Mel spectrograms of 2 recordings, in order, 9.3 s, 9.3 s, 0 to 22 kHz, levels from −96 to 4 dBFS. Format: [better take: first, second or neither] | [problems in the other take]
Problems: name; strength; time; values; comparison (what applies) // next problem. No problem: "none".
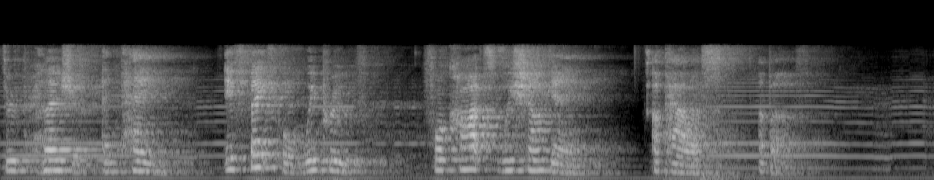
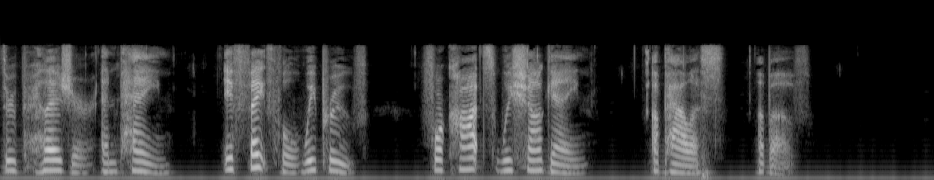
second | background sound (Bowed string instrument); 17 dB below the speech // room echo; dies away in 1.2 s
